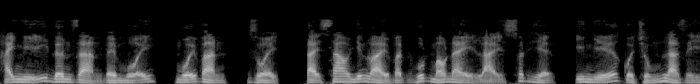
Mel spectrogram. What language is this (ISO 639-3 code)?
vie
